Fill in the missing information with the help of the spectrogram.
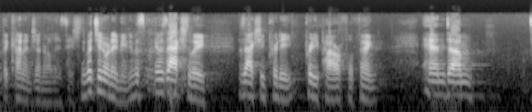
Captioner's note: audience: Laughter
